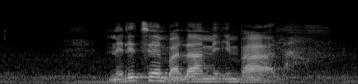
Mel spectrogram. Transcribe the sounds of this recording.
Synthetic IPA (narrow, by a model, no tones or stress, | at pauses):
nelitʰɛmbʱalamiʔimbʱaːla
